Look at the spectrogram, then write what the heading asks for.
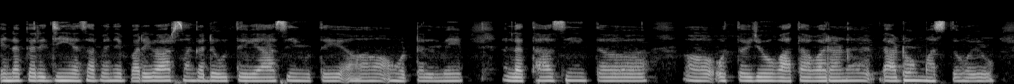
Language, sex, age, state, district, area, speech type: Sindhi, female, 45-60, Gujarat, Junagadh, urban, spontaneous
